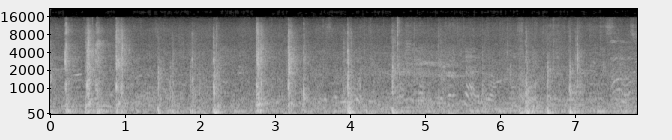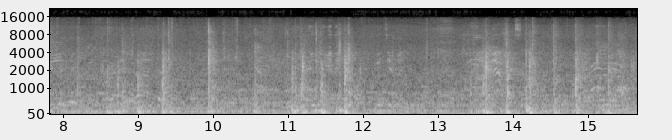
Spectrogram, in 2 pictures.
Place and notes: Ciutadella Park, Passeig de Picasso, Barcelona, Barcelona, Spain - Tap dancing in the park
A group of tap dancers were practising in the rotunda. They stood in a circle and took turns to improvise, while a bubble man made huge bubbles nearby that children tried to burst.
